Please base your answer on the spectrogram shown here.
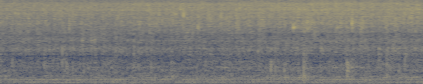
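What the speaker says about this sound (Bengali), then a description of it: "এখানে আমি হলো একটু মিষ্টি কুমড়া ভেজে নিতেছি" Pumpkin slices fry in a pan with a steady, close hiss and sizzle, broken now and then by faint crackles, and nobody speaks.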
